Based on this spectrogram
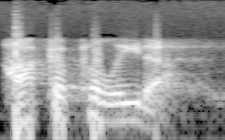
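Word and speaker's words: Hakkapeliitta: How do you pronounce that? – Hakka Polita.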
